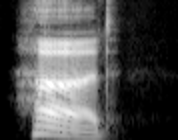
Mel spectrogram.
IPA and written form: hɜːd (heard)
